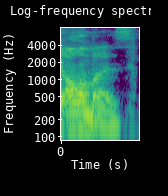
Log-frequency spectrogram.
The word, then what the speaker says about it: Almas: The Almas.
